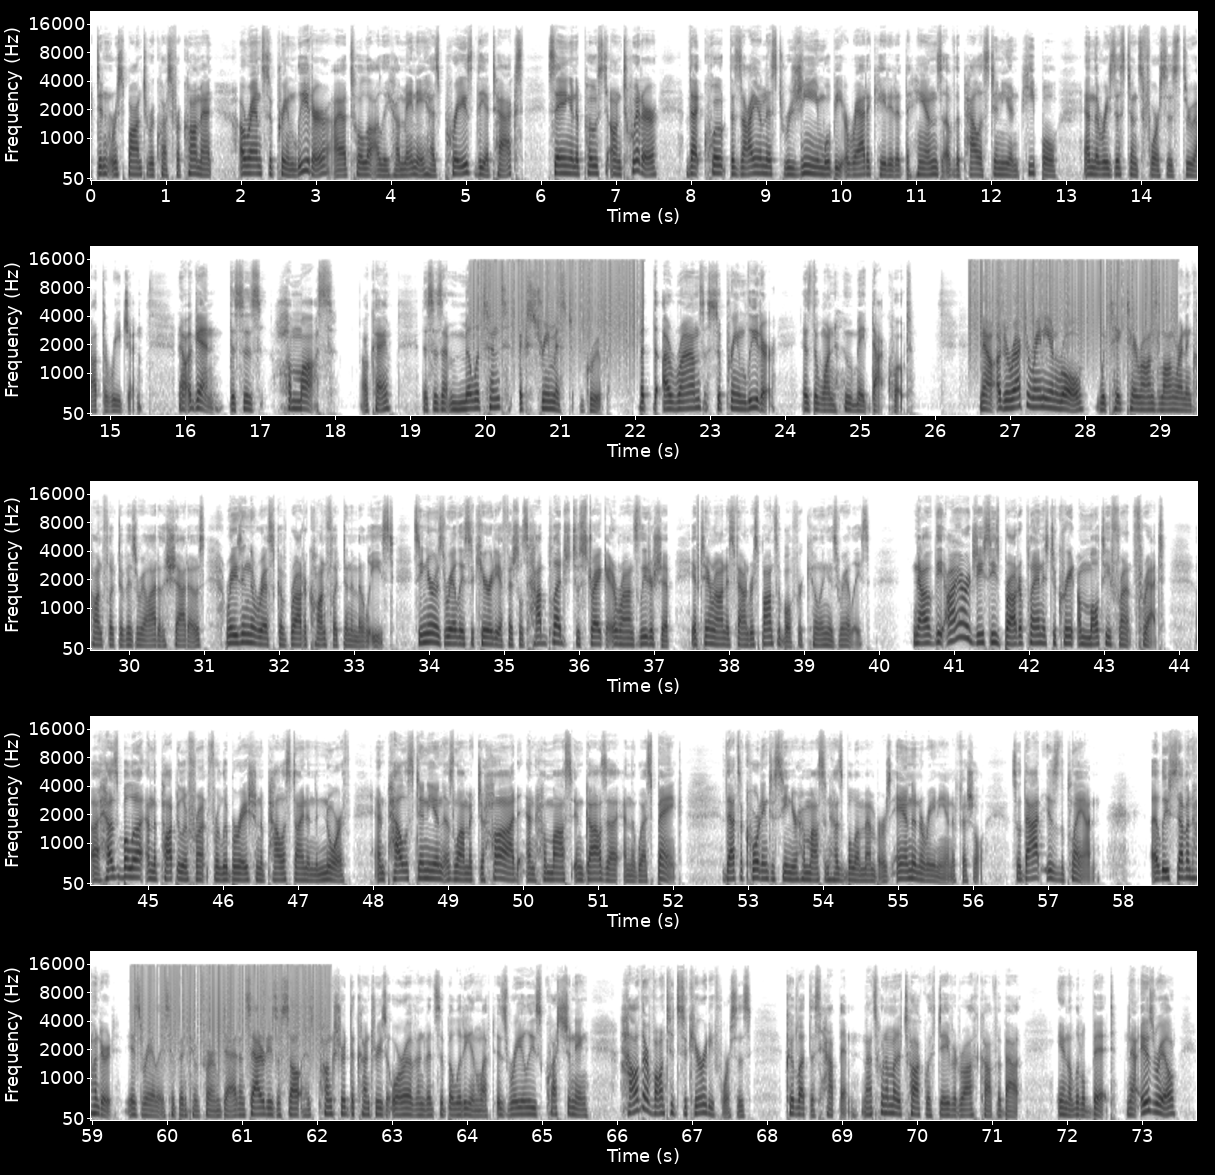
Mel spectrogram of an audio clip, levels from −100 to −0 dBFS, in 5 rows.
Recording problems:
crackling; noticeable; from 20 to 22 s, from 26 to 29 s and from 1:00 to 1:02; 10 dB below the speech

